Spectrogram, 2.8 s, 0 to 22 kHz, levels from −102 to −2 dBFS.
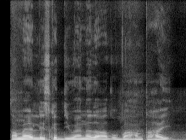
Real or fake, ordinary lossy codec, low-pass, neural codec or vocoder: real; none; none; none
